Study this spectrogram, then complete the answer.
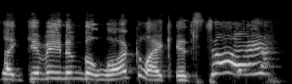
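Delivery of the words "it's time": very high, silly, funny monkey voice. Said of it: "this really funny voice of, like, it's the, the monkey, like, in Heat".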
